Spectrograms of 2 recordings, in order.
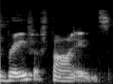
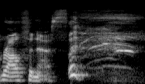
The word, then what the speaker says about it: Ralph Fiennes: Yes, it's Ralph Fiennes. The video that I watched. Spelled Ralph. Yeah, no, it's not Ralph Finesse.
